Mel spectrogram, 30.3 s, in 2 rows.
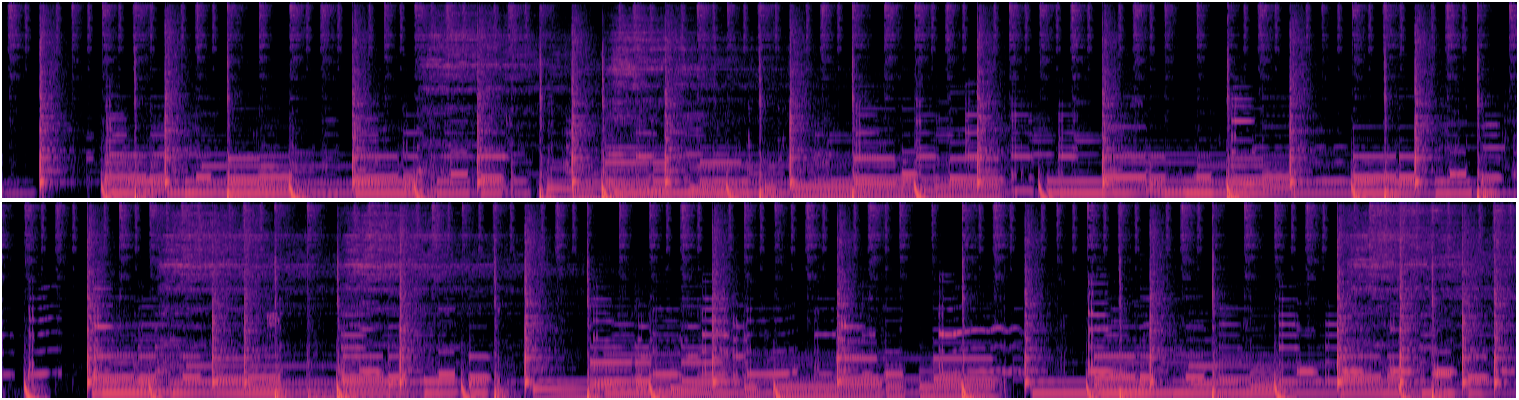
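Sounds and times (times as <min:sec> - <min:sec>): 
bluesy groove in five four: 0:00.0 - 0:30.2.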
